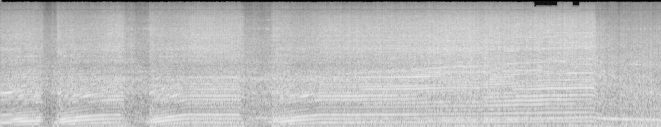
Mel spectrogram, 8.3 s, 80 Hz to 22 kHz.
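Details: 1999 Yamaha Vmax 700 triple two-stroke snowmobile bogs on the low end when the throttle opens, then slowly clears and sounds like it's running on three cylinders but still not 100%. The owner is rechecking the center cylinder. Cause unconfirmed.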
